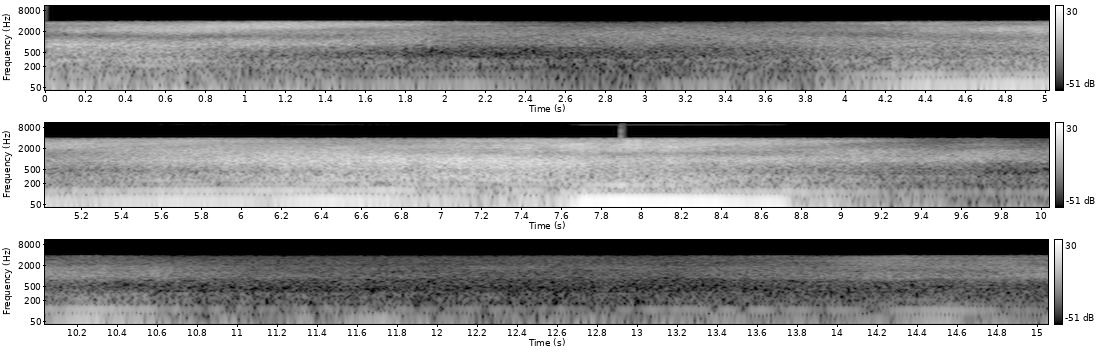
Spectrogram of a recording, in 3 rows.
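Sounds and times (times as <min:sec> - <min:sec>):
vehicle passing with deep rumble: 0:03.2 - 0:12.1.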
